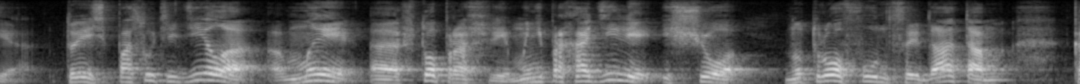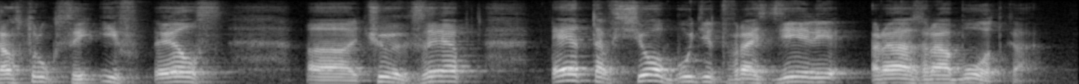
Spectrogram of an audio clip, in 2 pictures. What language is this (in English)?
Russian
